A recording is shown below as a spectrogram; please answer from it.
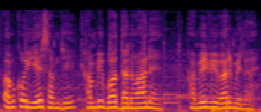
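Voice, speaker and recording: A man preaches a story-driven sermon in a high voice. He keeps prompting the congregation to answer him aloud. Soft music plays faintly behind him. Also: fairly even intonation, normal speed. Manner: repeatedly calls on the congregation to respond. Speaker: Sikh preacher giving katha.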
